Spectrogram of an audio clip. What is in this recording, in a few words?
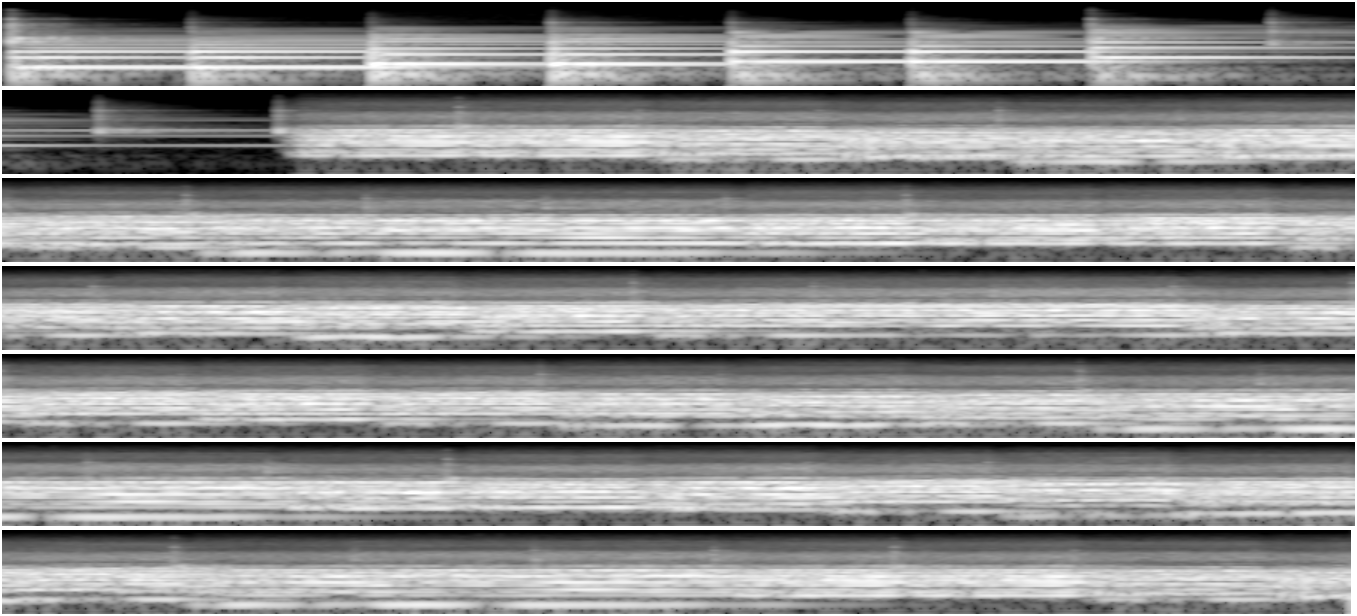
Im Marching Marching SATB STUDY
